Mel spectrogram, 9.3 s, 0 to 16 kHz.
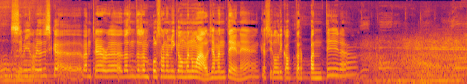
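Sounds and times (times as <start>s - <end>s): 
speech: 0.2s - 7.1s
jet aircraft flying past: 7.1s - 9.3s.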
